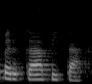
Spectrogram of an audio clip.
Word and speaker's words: per cápita: decir por persona per cápita o sea esa es la pronunciación correcta per cápita y esto como dice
